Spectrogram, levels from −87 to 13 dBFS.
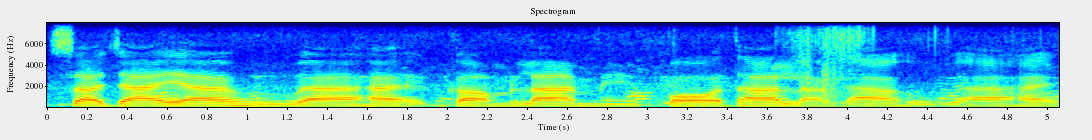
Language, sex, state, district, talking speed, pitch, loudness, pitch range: Hindi, female, Bihar, West Champaran, 105 wpm, 165 Hz, -16 LUFS, 155-175 Hz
